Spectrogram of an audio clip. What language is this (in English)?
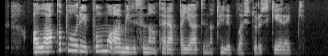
Uyghur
